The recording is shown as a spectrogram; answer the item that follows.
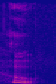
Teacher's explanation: sometimes that W sound collapses into the vowel · where did that W go we don't say that W anymore right so that's why the W sound disappeared even though the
